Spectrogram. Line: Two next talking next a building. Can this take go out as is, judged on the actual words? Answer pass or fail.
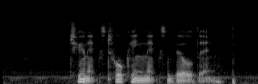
pass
